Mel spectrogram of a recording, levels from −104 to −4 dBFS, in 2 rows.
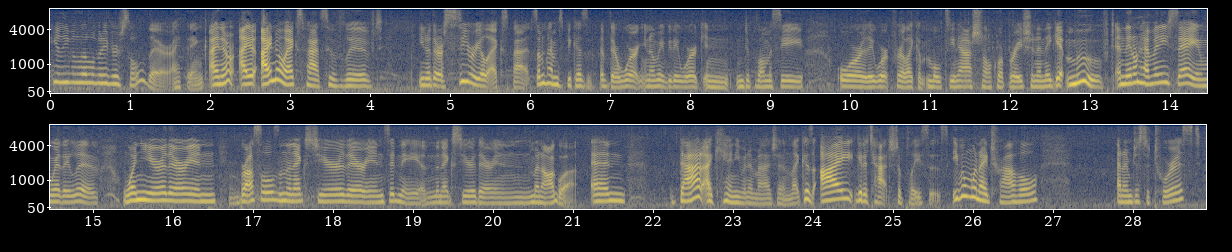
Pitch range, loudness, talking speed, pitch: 165-225 Hz, -25 LUFS, 205 wpm, 185 Hz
